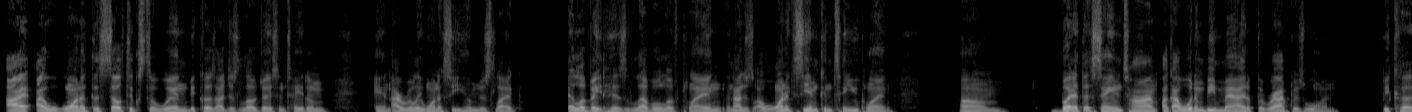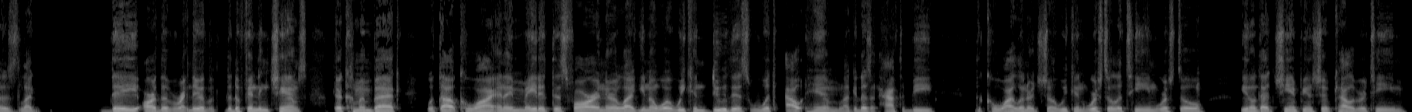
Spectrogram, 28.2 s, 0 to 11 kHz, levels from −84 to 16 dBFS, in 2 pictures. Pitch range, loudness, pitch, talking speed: 105-120 Hz, -33 LUFS, 115 Hz, 230 wpm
